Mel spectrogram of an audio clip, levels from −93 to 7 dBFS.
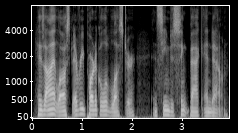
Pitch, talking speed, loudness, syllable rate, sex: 110 Hz, 215 wpm, -21 LUFS, 5.7 syllables/s, male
